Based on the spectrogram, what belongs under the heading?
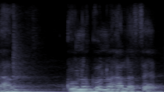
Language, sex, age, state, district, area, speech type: Maithili, male, 60+, Bihar, Samastipur, urban, spontaneous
